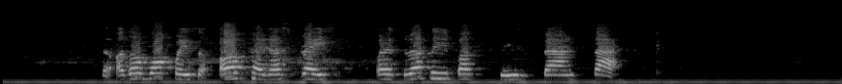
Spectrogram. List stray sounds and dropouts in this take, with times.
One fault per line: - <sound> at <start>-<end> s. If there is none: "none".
none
